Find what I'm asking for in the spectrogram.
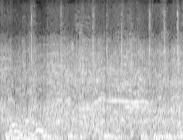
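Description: Westlake fans cheering from the far sideline at a high school football game against Del Valle, a steady, loud crowd roar with no distinct peaks, heard under a commentator's talking.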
